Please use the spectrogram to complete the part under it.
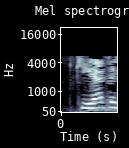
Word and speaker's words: Kyiv: Kiev is the Russian pronunciation. and Kyiv is.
